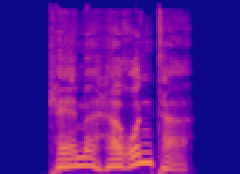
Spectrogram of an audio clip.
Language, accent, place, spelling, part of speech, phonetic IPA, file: German, Germany, Berlin, käme herunter, verb, [ˌkɛːmə hɛˈʁʊntɐ], De-käme herunter.ogg
- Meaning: first/third-person singular subjunctive II of herunterkommen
